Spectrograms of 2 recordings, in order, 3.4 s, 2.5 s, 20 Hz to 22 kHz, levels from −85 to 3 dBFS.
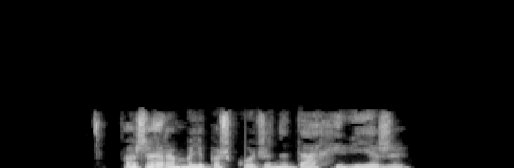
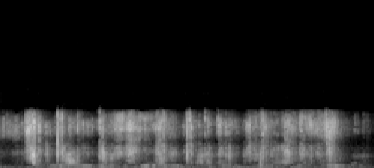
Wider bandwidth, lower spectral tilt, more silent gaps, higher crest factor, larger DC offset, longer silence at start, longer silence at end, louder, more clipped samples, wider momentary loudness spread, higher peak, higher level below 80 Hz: second, 8 kHz vs 15 kHz; first, -4 dB/octave vs 2.5 dB/octave; first, 0.72-0.80 s vs none; second, 18 dB vs 28 dB; neither; first, 0.65 s vs 0 s; first, 0.7 s vs 0.05 s; first, -17 LUFS vs -24 LUFS; neither; first, 12 LU vs 8 LU; about the same, -2 dBFS vs 0 dBFS; second, -56 dBFS vs -48 dBFS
